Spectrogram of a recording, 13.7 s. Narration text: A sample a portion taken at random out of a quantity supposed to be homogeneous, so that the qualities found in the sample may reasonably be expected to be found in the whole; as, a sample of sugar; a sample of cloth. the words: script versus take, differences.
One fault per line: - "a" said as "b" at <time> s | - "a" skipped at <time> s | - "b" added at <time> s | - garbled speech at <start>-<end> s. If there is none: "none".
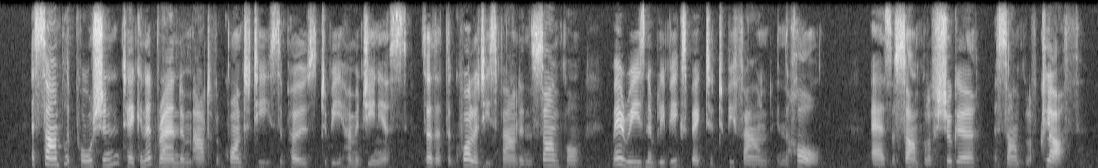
none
